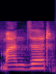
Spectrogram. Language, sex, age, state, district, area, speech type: Marathi, female, 45-60, Maharashtra, Buldhana, rural, read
